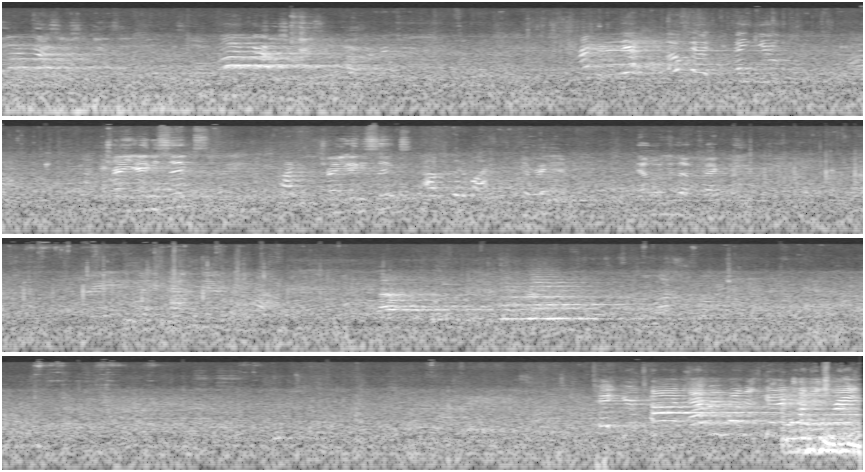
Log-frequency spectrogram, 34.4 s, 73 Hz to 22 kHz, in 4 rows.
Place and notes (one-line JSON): {"title": "W 33rd St, New York, NY, United States - At Moynihan Train Hall", "date": "2022-02-24 11:31:00", "description": "At Moynihan Train Hall. Sounds of passengers rushing to the Amtrak train.", "latitude": "40.75", "longitude": "-74.00", "altitude": "23", "timezone": "America/New_York"}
